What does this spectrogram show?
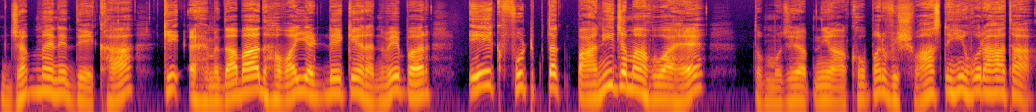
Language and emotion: Hindi, surprised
